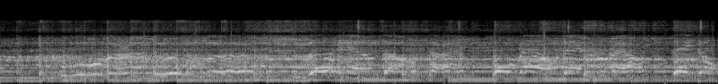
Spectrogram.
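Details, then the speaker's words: Circa 1973 Panasonic RQ-236S AM/FM radio cassette recorder, about 42 years old, playing tape: music with slow wavering pitch, unsteady tape speed; runs wobbly and needs a new drive belt, radio sounds fine. "yeah it needs a belt job not a bad tape recorder for almost almost 40 years old"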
